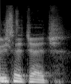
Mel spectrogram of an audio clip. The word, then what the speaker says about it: Buttigieg: I thought particularly Kamala Harris and Pete Buttigieg, I believe his name is pronounced. – Really Buttigieg.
